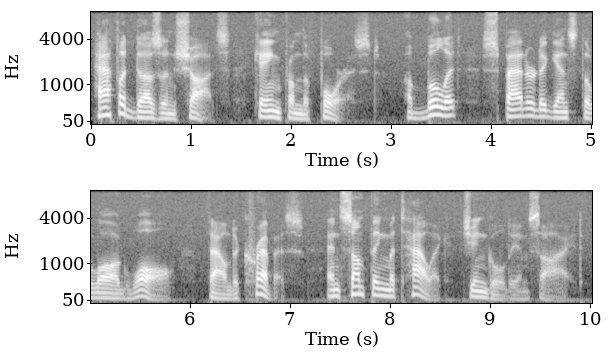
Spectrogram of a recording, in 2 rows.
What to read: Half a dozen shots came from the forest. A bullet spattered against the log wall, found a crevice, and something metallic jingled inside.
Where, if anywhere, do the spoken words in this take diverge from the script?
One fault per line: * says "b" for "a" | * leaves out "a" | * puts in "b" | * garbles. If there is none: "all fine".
all fine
